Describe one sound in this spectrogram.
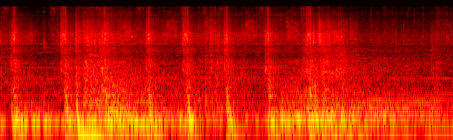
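Explosions burst with a fiery roar.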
